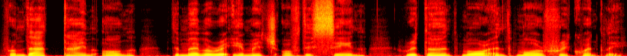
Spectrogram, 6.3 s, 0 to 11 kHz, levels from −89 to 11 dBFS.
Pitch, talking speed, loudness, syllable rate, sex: 110 Hz, 145 wpm, -18 LUFS, 4.6 syllables/s, male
